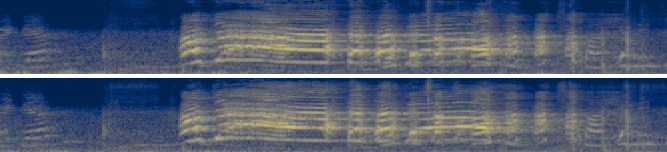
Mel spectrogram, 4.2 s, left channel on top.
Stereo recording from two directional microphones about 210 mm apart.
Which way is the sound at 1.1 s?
35° right (ahead or behind).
